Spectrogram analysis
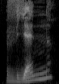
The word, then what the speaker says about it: viennent: Ils viennent, so remember this classic ending ENT for the third person of the plural is here, but phonetically it doesn't exist, so you don't pronounce it.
